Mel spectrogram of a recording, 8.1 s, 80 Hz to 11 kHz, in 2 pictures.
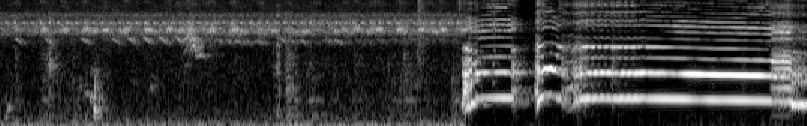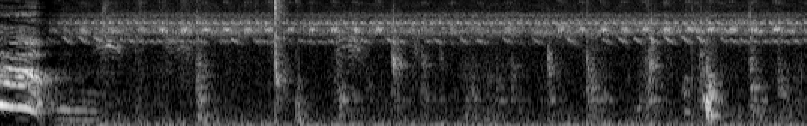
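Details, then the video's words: Countryside rooster, hatched at home and kept in a rural yard, crowing repeatedly on 1 September 2019. A single two-second crow, broken opening then a sustained tone falling away at the end, framed by steady insect chirring in the pauses. "닭 울음소리 자연 소리 꼬끼오 수탉"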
